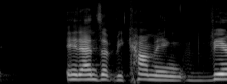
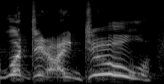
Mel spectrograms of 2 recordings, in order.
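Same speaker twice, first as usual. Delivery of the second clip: slow, drawn-out, high-pitched bewilderment; why-me complaint, played up; mock dismay; 7 semitones higher, 5 dB quieter, slower than usual. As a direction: wail it in comic exasperation. Retold bewildered complaint to God.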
